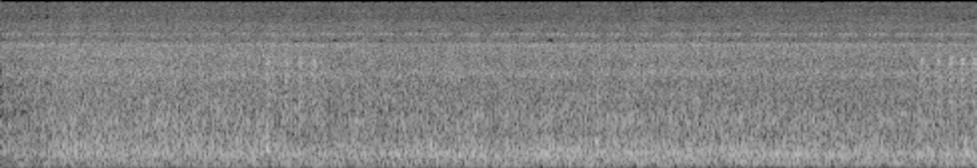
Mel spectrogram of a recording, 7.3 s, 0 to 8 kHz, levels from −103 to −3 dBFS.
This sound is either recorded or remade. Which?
recorded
